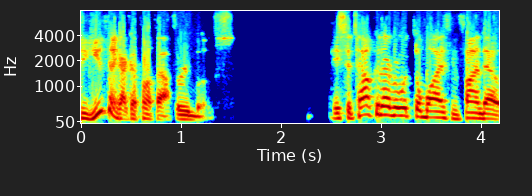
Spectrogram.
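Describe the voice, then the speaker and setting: A man with a Southern accent speaks in a dark, mellow tone at a fairly quick pace. The sound is dry and close, with no echo. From US South. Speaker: podcast host and author. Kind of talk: personal storytelling monologue.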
